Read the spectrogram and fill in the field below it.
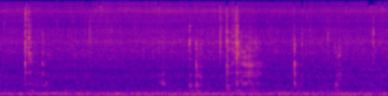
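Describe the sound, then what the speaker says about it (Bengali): Onions frying slowly into beresta in a pan, a steady close sizzle with intermittent clicks and scrapes of stirring, no voices. "আস্তে আস্তে ধৈর্য ধরে পেঁয়াজগুলোকে বেরেস্তা করে নিতেছি।"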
